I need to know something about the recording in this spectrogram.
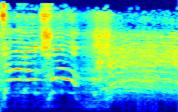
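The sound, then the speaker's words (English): A large crowd at a protest rally in New York City against family separations under U.S. immigration policy shouts and chants together in loud, overlapping voices, with rising whoops and yells, a dense outdoor din of many people under a blazing sun after a march across the Brooklyn Bridge. “This rally in New York City started with a march across the Brooklyn Bridge under the blazing sun.”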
